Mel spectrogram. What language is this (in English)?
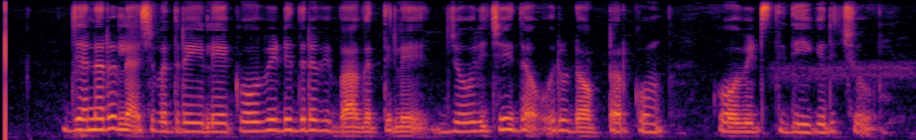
Malayalam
